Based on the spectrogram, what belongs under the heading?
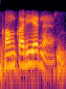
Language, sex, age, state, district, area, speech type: Urdu, male, 18-30, Bihar, Saharsa, rural, conversation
